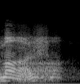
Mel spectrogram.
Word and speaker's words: Maus: Because the whole thing was, my last name is Moss. – Yes. – And it's spelled M-A-U-S.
